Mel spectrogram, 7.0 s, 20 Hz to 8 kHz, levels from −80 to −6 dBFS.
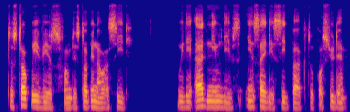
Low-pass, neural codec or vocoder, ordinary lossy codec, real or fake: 7.2 kHz; vocoder, 44.1 kHz, 128 mel bands, Pupu-Vocoder; none; fake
